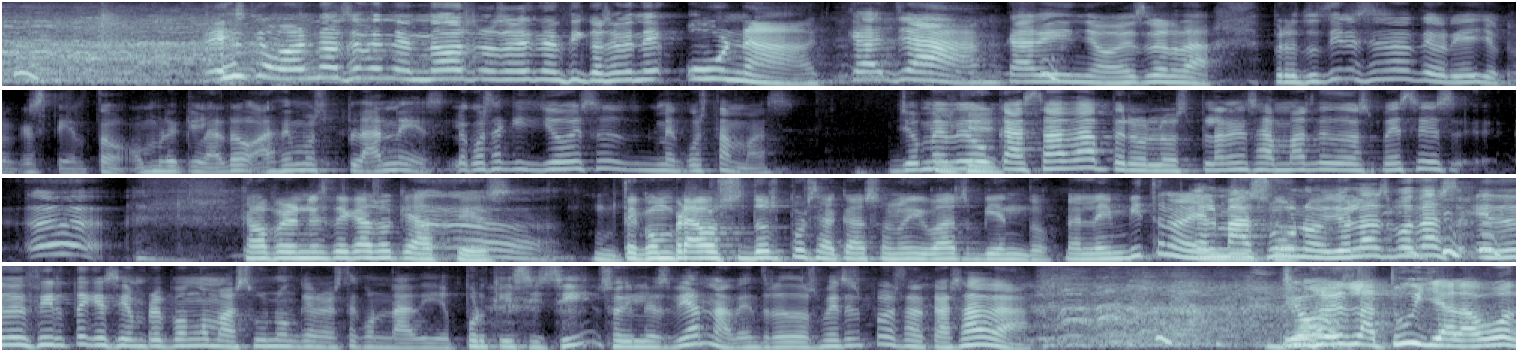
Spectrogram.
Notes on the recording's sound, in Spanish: arrancamos temporada en directo desde Barcelona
